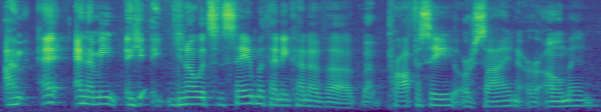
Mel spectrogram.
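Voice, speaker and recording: A man playing an earnest, wordy skeptic in an audio drama, arguing in a halting, stammering, emphatic way. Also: medium pitch, fairly even intonation, slight background noise, natural voice. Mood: earnest, flustered. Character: earnest, skeptical, rationalist male dinner companion, wordy and flustered. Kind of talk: conversational audio drama acting.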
